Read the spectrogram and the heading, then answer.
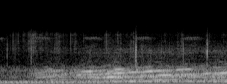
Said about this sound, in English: What was that? What was what? That car. Somebody drive up?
